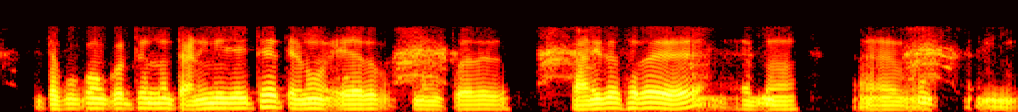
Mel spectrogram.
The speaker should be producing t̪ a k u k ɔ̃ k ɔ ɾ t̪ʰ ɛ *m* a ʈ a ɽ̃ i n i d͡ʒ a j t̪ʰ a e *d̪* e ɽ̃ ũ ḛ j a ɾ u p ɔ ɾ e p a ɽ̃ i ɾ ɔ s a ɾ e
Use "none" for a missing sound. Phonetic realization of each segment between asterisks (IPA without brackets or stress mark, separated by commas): n, t̪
